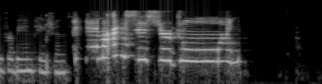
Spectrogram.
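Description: A young child speaks excitedly over an online call.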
